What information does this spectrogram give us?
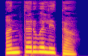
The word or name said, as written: ಅಂತರ್ವಲಿತ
